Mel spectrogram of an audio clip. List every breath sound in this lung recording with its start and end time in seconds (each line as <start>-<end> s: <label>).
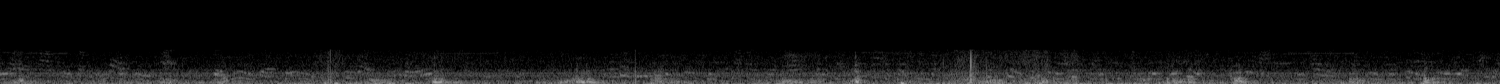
3.63-4.09 s: inhalation
4.25-4.64 s: exhalation
5.67-6.13 s: inhalation
6.47-6.88 s: exhalation
7.77-8.27 s: inhalation
8.46-8.98 s: exhalation
11.67-12.17 s: inhalation
12.36-12.75 s: exhalation
13.44-14.00 s: inhalation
